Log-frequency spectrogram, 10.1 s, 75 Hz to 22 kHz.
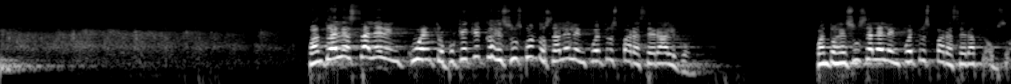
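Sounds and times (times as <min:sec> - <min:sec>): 
large audience applauding: 0:00.0 - 0:03.0
speech: 0:03.1 - 0:07.1, 0:08.2 - 0:10.1.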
